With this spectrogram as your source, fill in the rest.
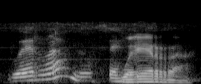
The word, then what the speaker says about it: guerra: que pasaba por ejemplo cómo se pronuncia en italiano guerra y guerra en italiano guerra no entonces acuérdense que la g y lage y en italiano se pronuncian todas las vocales uy uy y no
